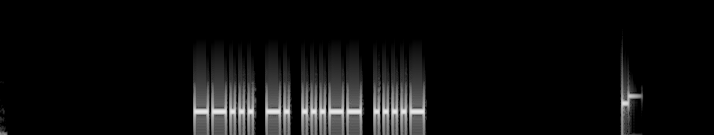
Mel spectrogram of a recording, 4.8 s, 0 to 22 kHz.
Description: Morse code, heard as a keyed tone, about 40 wpm, 700 Hz. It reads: 7N34
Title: Common Cut Numbers - 4-Digit 40wpm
